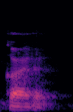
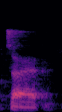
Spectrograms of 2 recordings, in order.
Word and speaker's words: chiral: सबसे पहले इसकी प्रोनाउंसिएशन होती है कायरल, नॉट चायरल, ठीक है। चायरल बोलते हैं कई बच्चे इसको, तो कायरल होता है। जो आपका सी होता है उसकी जो प्रोनाउंसिएशन होता है वो के की फॉर्म में होता है यहाँ पे, तो इसको क्या बोलते हैं, कायरल, कायरल कार्बन, ठीक।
